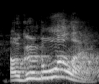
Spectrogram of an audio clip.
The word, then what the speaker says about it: Ogunbowale: Ogunbowale, right? – Ogunbowale. – Right. All right, I'm losing a syllable in there.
